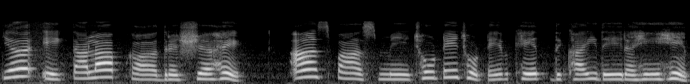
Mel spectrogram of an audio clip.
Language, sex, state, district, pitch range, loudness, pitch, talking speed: Hindi, female, Madhya Pradesh, Dhar, 235-295 Hz, -16 LUFS, 245 Hz, 130 wpm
